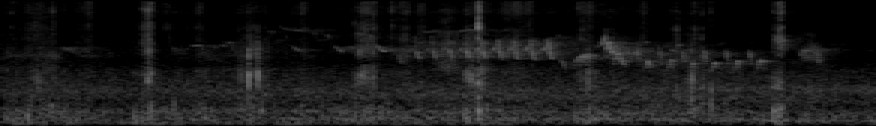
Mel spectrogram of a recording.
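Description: Footsteps crunching on a loose gravel path at a walking pace, stopping near the end. From about two seconds in, a small songbird sings a fast high trill.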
